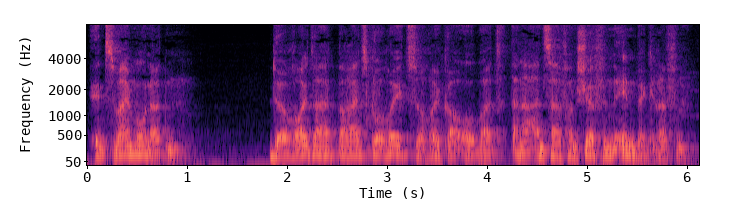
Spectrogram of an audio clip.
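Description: A terse naval informant in a historical audio drama. His mid-pitched voice is heavily creaky and gravelly as he reports. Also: moderate pace, darkish tone. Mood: matter-of-fact. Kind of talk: historical docudrama radio play acting.

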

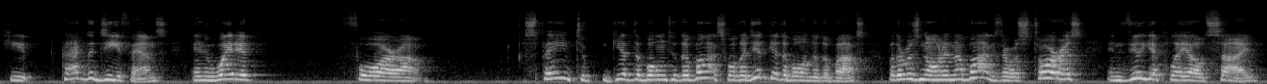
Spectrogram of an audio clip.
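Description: A man's voice: sits high, expressive, measured pace, dark tone. A middle-aged man giving an opinionated post-match soccer analysis, talking to a webcam in a small room. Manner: opinionated, gestures while explaining tactics. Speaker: soccer commentator. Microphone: webcam at desk.

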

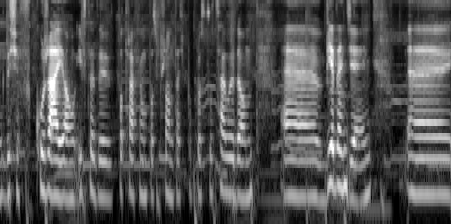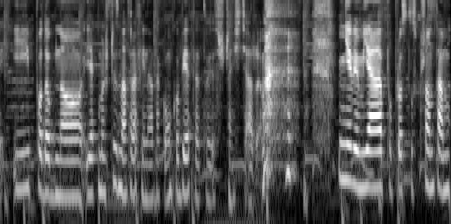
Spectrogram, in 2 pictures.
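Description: Brief: relaxed woman in her 30s, chatty cleaning voice-over, soft music underneath. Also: on the low side. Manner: chatty, relaxed, many fillers. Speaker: cleaning vlogger. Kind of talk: casual voice-over chat.

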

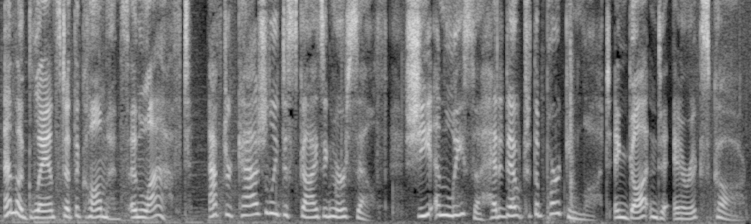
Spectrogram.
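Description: A woman narrates a scripted audio drama. Her voice is quite high yet mellow and rounded, with light music beneath the storytelling. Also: animated, fairly quick, hardly any pauses.

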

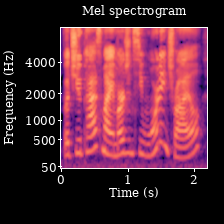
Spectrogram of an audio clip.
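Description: A woman's voice: on the high side, sing-song, brisk, fairly bright tone, pitched above the performer's own voice. A woman voicing a boastful young boy dinosaur trickster in a storybook, with theatrical, exclaiming delivery. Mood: cocky, teasing.

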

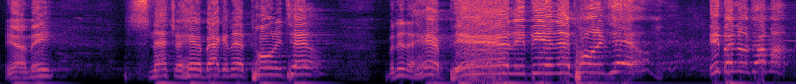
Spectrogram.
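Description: A man in his forties from doing stand-up comedy at a church celebration, swinging between loud high exclamations and low confiding asides. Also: a little fast, creaky. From Chicago, USA. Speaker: comedian pastor. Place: banquet hall at a church event. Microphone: handheld microphone. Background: audience laughter.

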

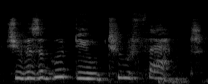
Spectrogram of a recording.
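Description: A woman reading a literary short story aloud as a storyteller, with expressive, measured phrasing. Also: high voice. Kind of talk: literary audiobook narration.

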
